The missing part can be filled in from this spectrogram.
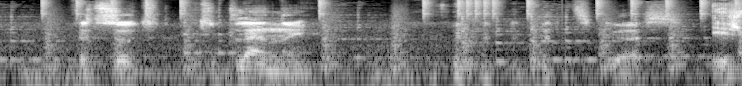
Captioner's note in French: rire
